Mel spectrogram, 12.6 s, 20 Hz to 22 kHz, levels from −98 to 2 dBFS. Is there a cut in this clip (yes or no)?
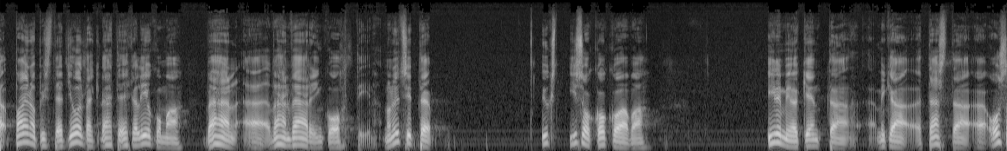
yes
